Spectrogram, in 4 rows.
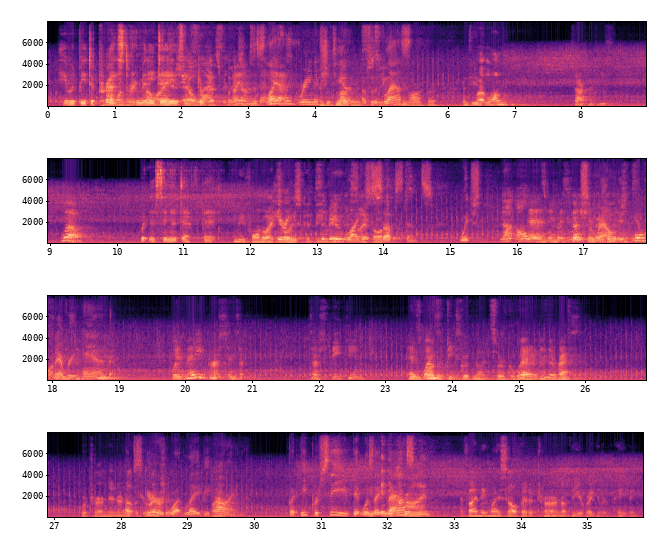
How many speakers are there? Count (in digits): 6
